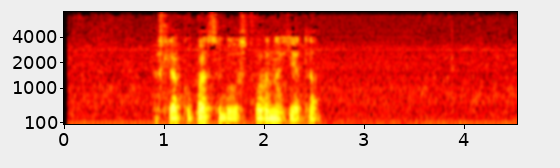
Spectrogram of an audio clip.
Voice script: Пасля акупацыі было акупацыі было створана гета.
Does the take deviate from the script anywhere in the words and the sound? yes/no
yes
